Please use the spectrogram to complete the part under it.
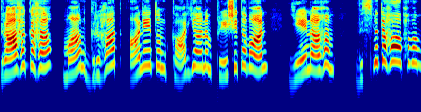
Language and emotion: Sanskrit, surprised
